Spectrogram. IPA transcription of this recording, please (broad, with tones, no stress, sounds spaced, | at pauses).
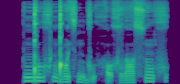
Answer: ŋ͡ǃ u˥ x ŋ͡ǃ ɔ̃˧ sʲ ŋ ɡ ṵ˩ h ɔ̰˩ x l ɒ˧ s ũ˥ x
